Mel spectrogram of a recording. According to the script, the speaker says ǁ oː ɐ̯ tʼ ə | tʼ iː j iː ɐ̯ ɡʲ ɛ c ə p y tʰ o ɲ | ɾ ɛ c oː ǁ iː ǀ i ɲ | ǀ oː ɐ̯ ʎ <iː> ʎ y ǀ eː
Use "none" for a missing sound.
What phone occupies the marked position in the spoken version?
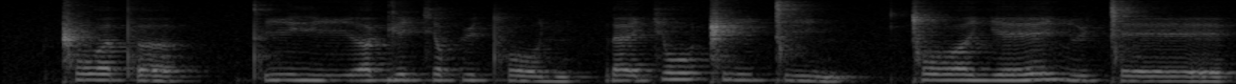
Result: eː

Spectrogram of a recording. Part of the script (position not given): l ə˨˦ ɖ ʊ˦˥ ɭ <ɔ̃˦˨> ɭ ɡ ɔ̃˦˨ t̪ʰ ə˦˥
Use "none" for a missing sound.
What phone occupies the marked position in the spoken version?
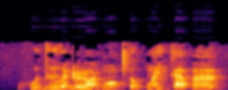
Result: ɔ̃˦˨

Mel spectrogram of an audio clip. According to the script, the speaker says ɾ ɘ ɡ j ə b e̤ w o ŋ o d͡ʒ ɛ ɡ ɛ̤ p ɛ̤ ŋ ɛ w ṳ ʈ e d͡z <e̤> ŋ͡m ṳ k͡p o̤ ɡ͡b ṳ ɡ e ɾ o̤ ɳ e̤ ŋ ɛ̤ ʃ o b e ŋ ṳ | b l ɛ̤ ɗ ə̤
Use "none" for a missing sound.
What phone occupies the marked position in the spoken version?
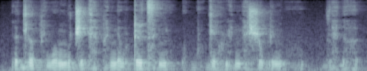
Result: ɛ̤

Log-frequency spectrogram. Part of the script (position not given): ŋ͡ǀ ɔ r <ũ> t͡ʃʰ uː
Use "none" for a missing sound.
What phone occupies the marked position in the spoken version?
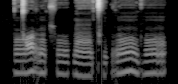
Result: ũ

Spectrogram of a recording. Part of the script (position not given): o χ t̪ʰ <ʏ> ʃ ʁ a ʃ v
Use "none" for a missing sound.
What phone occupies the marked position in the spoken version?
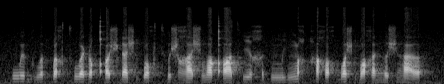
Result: ʏ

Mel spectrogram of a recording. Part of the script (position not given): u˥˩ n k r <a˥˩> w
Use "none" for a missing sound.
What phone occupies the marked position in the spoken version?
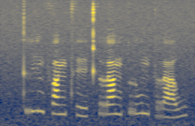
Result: a˩˦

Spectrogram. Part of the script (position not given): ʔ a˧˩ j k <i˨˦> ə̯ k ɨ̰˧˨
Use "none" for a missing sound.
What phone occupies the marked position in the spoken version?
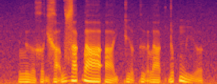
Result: ḭ˧˨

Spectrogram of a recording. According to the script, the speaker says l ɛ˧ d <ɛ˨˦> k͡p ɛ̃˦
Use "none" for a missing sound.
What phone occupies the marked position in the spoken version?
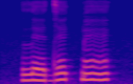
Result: ɛ˦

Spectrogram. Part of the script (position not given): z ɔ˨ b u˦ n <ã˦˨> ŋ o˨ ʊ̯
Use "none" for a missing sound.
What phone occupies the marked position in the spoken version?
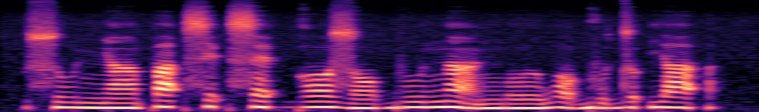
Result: ã˦˨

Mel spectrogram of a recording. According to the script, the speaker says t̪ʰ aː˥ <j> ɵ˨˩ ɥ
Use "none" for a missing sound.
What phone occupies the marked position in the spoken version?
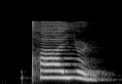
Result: j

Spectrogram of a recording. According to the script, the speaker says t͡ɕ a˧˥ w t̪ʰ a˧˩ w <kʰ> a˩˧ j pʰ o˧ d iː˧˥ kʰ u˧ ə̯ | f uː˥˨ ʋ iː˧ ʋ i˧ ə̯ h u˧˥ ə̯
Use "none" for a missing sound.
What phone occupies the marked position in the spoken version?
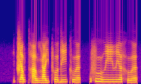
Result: ŋ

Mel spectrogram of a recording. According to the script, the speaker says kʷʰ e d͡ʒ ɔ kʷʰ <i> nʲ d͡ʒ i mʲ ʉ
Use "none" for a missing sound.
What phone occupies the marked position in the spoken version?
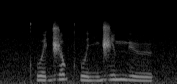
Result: i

